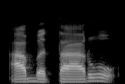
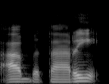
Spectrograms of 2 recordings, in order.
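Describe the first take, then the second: First: The word ends in the vowel u. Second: The word ends in the vowel i. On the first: The speaker calls it right. "ini kenapa dibaca domah?" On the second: The speaker calls it wrong. "Nggak boleh"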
